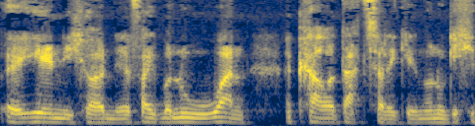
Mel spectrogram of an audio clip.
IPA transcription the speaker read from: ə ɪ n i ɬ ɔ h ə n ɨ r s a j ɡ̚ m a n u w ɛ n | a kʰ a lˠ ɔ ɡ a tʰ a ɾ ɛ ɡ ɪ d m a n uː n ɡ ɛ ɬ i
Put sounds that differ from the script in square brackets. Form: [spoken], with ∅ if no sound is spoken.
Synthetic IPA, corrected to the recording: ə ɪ n i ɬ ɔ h ə n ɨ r [f] a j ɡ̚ m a n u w [a] n | [ə] kʰ a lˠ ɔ [d] a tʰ a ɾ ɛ ɡ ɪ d m a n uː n ɡ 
